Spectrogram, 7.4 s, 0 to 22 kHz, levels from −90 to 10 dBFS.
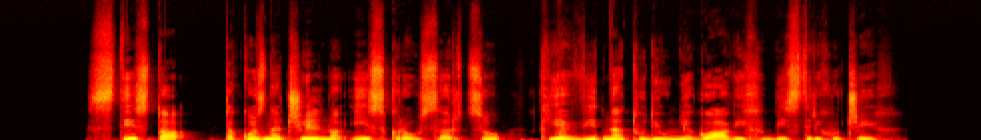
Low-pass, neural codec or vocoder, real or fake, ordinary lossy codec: none; none; real; none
